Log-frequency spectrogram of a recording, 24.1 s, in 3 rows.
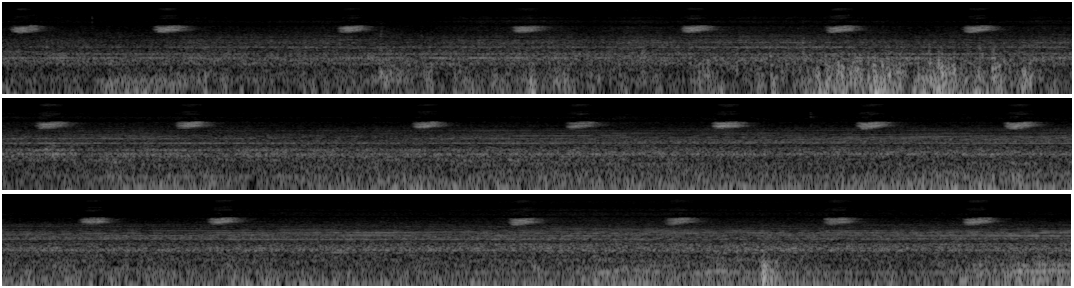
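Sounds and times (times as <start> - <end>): steady low hum: 0.0 - 24.0
small bird chirping: 0.1 - 0.3, 1.2 - 1.4, 9.4 - 9.6, 11.1 - 11.4.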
